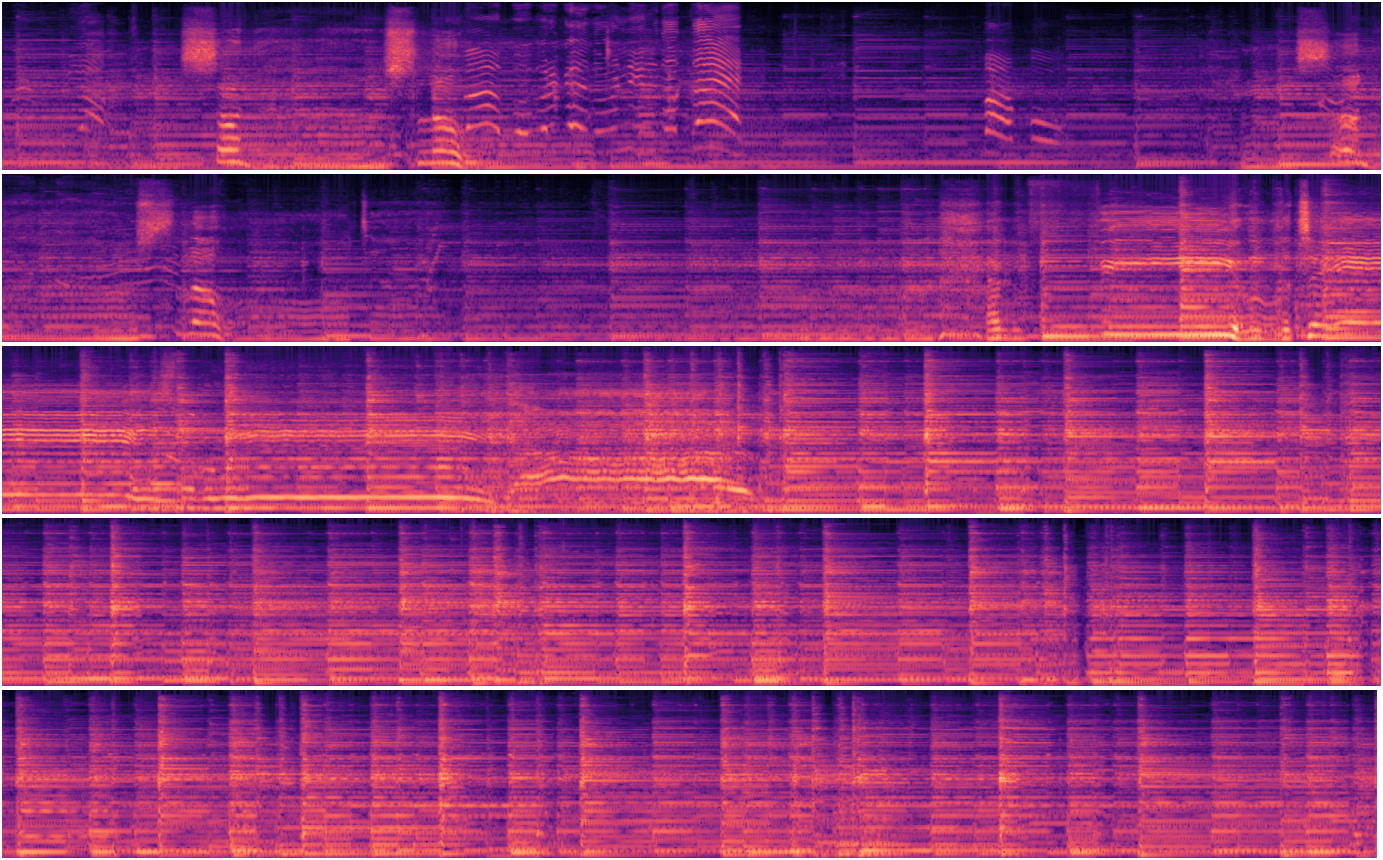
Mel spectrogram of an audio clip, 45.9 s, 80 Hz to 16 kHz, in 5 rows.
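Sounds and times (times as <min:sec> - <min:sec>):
acoustic guitar strummed and picked: 0:00.0 - 0:45.9.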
